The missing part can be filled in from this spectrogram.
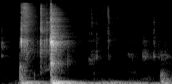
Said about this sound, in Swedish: Jag ska hälla upp min eh, öl här.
